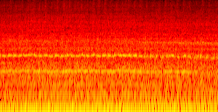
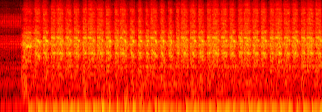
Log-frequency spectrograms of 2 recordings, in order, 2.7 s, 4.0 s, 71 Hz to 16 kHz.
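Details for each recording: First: 1989 Honda CBR600 restoration, first start after carb clean and old fuel drained: in neutral, choke on, steady raised idle at about 1,500 rpm, no misses or knocks; owner points out the tick-over adjuster before dropping the choke. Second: 1989 Honda CBR600 restoration with cleaned carbs: steady fast starter whirr for about five seconds with no firing, fuel not reaching carbs because the fuel was not properly turned on.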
